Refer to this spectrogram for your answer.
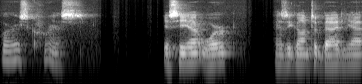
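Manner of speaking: play-acted wistful, longing, yearning tone, a bit sad. The speaker retells a woman with Alzheimer's asking after a man, retelling a yearning, sad voice. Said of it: "in a very yearning, kind of sad voice".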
